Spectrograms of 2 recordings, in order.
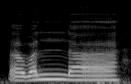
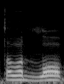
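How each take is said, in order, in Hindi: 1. L की आवाज़ हल्की और बारीक है। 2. L की आवाज़ भारी और मोटी है। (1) "ये हमने लाम क्यों बारीक पढ़ा?" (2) "इस तरह मोटा कर देते हैं"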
